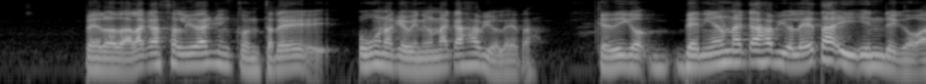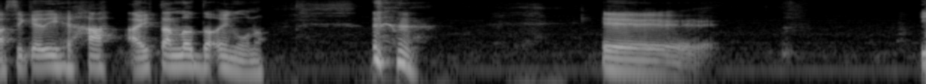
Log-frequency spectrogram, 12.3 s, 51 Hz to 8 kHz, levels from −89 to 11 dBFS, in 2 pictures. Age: 20-39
